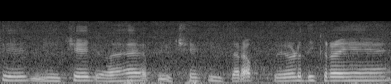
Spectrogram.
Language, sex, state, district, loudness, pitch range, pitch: Hindi, male, Uttar Pradesh, Ghazipur, -20 LUFS, 165-180 Hz, 180 Hz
